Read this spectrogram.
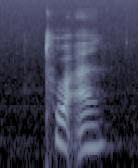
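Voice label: "tuan", chinese pinyin, third tone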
